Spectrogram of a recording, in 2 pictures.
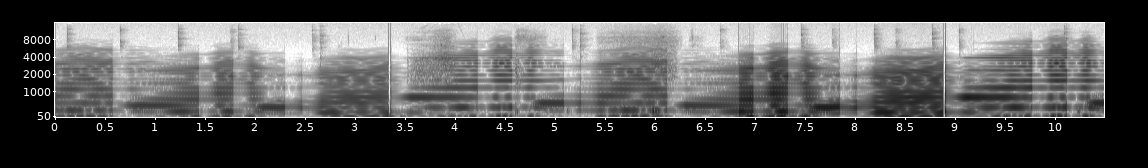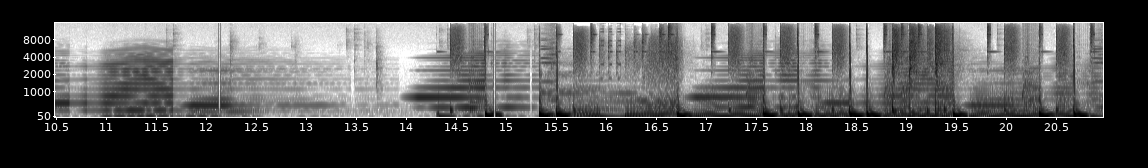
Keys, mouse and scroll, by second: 0.5 click, 1.6 click, 2.5 right click, 5.1 click, 6.5 click, 7.7 click, 8.9-10.2 drag, 11.5 click, 12.2 space, 12.4 ctrl+scroll down 2, 13.3 click, 13.5 space, 14.2 click, 14.8 space, 15.1 click, 15.9-17.1 drag, 17.4 click, 18.8 click.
